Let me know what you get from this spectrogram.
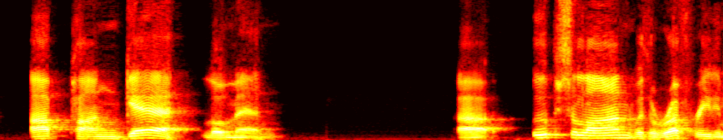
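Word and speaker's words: ἀπαγγέλλομεν: So gamma, gamma is pronounced like angel, anyway, so let me pronounce it. Apangelomen.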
